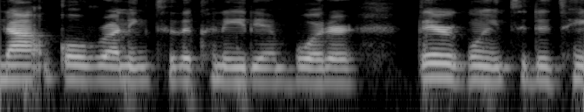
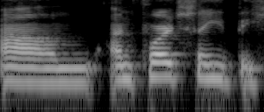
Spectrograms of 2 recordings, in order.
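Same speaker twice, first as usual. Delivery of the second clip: ordinary talk, nothing marked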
